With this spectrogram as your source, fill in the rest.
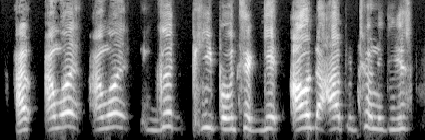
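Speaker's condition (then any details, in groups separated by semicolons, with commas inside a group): Cerebral palsy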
